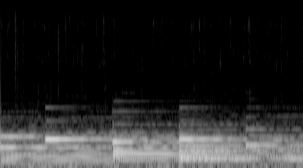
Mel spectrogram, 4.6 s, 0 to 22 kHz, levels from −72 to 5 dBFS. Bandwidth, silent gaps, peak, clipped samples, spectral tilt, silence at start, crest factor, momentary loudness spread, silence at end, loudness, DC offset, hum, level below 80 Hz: 14.5 kHz; none; -4 dBFS; under 0.1%; -11 dB/octave; 0 s; 16 dB; 8 LU; 0 s; -20 LUFS; under 0.1%; none; -38 dBFS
